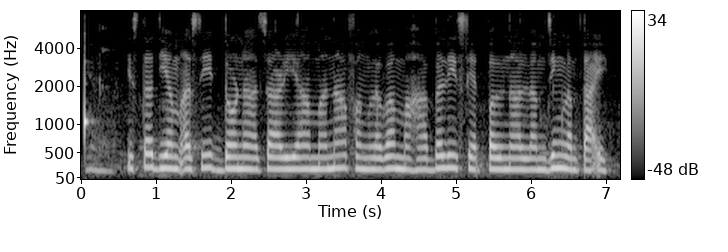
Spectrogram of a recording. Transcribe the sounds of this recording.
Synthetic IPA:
istedijɐmɐsidonat͡ʃaɾijamɐnapʰɐŋlɐβɐmɐɦabɐliset̚pɐlnɐlɐmd͡ʒiŋlɐmtaʔi

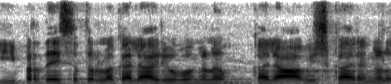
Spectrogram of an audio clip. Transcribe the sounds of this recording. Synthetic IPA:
iːprɐd̪e̞ːɕɐt̪ːuɭːɐkɐlaːɾuːbɐŋːɐɭumkɐlɐaːʋiɕkaːɾɐŋːɐɭu

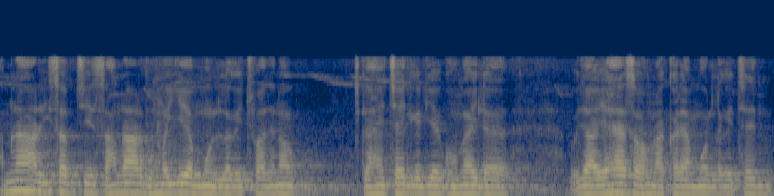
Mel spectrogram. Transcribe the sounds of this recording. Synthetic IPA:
ɦəmɾaɾisəb̚t͡ʃid͡ʒsɦəmɾaɾɡʱuməijemunləɡɛt͡ʃʰuad͡ʒena | kəɦɛ̃t͡ʃəjlɡelijeɡʱumajlḛ | d͡ʒaeɦɛsə̃ɦəmɾakəɾamolləɡɛt͡ʃʰən

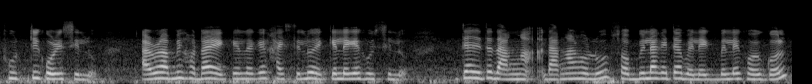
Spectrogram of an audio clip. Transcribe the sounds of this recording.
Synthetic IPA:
pʰuɹtikoɹisilʊ̰̃ | aɹuamixɔdajɛkɛlɛɡɛkʰajsilʊ̃ɛkɛlɛɡɛɦojsilʊ̃ | etijazitadaŋdaŋaɹɦolʊ̃sɔbːilaketijabɛlɛɡ̚bɛlɛɡɦojɡol

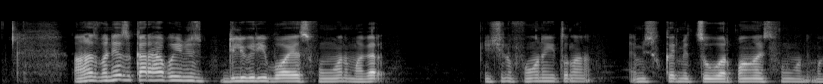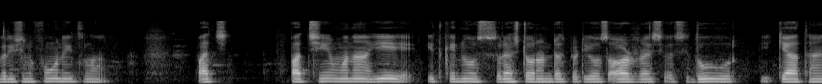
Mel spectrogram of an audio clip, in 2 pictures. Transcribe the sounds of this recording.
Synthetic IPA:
ɐːnɐzʋɐnɐzkɐɾɦaːbujemisɖiliʋɐɾiːboːjɐsfʰoːnmɐɡɐɾ | it͡ʃʰunfʰoːnɐit̪ulã̰ː | ɐ̰misfu̥kɐɾʲmet͡soːɾpãːt͡ʃfʰoːnmɐɡɐɾiʃʰinfʰoːnɐjt̪ulã̰ː | pɐ | pɐt̪t͡ʃʰiːʋɐnãːjeːḭt̪ʰkɐnoːsɾes̬ʈoːɾɐ̃ɳʈɐspʲeʈijoːsa̰ːɖɐɾɐsio̰sid̪uːɾ | ḭkʲaːt̪ʰɐ

